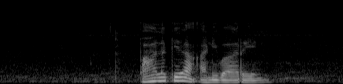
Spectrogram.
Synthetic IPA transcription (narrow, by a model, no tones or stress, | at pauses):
paːləkejaːʔɐniʋaːɾejːn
